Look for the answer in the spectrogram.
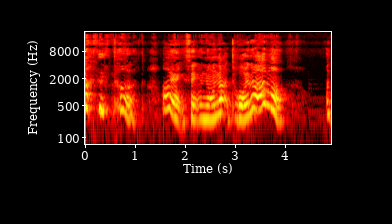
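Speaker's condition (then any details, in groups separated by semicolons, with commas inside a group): Cerebral palsy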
